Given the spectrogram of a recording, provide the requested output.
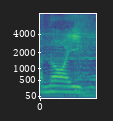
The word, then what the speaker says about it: Neu: Si scrive Neu, si pronuncia Noi, vuol dire nuova, nuova emittente urbana, live da Bologna 7 giorni su 7.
